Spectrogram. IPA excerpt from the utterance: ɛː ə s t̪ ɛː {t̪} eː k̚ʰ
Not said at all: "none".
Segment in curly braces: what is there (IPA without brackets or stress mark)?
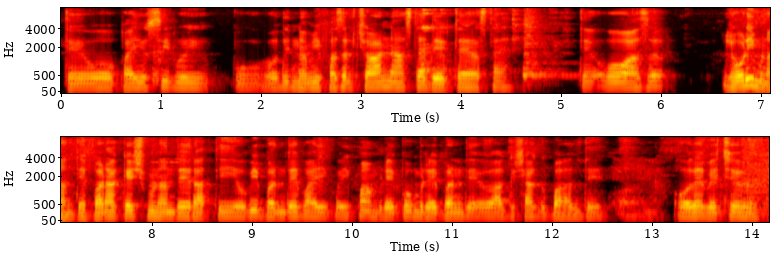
d̪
